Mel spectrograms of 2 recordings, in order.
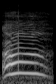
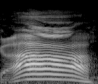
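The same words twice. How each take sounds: First: The scream is high-pitched. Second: The scream is low-pitched.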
